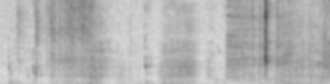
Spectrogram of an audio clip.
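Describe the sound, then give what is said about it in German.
Chocolate sandwich biscuits being bitten and chewed, faint, irregular crunches and crackles, with one sharper snap near the end. “Wir essen nebenbei Prinzenrolle. Das stört bestimmt keinen.”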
